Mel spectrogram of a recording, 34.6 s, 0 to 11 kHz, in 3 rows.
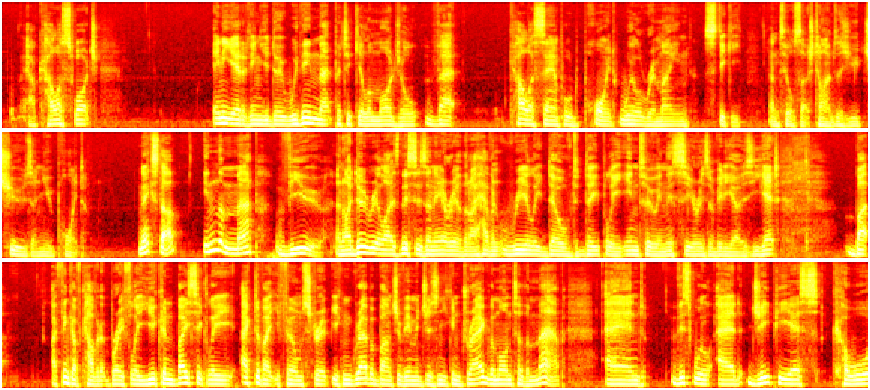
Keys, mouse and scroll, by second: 5.9 click, 26.4 ctrl+f.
